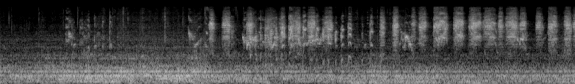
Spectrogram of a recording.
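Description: Budgerigars chatter in quick, scratchy, high bursts over a steady background hum.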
